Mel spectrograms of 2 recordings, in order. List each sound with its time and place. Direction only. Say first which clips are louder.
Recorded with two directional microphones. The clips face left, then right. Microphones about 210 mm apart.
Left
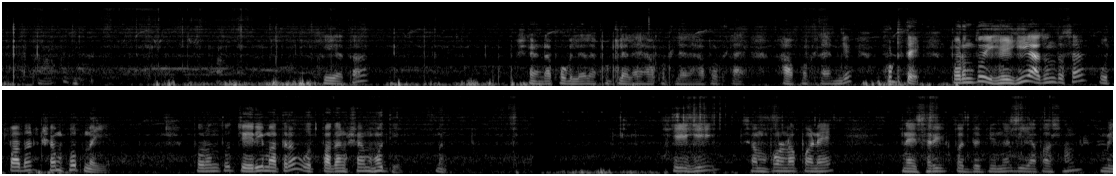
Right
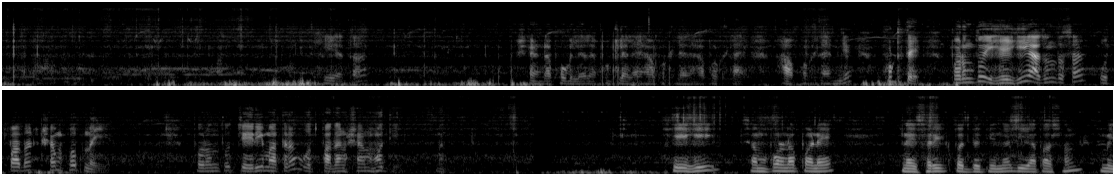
3.2 s speech: left 10 dB; 45° left (ahead or behind)
5.1 s speech: left 6 dB; 40° left (ahead or behind)
17.8 s speech: right 9 dB; 45° right (ahead or behind)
